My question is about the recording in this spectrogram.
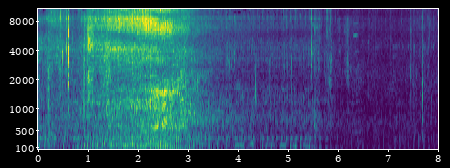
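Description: A motorcycle passing on the road: its engine grows louder over the first two or three seconds, then fades away over the next few.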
